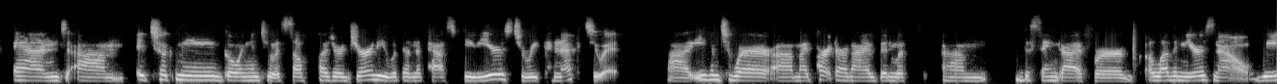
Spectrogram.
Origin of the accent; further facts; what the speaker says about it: Michigan, United States; moved away; So I moved from Michigan to California, and I feel like that just really shifted really everything for me.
